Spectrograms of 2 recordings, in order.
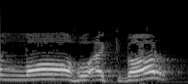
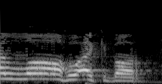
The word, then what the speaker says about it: الله أكبر: منهم من يدخل همزة الاستفهام على لفظ الجلالة فيقول هكذا: الله أكبر.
